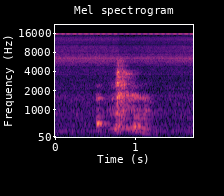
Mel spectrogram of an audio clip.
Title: Sneezing In Sunlight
